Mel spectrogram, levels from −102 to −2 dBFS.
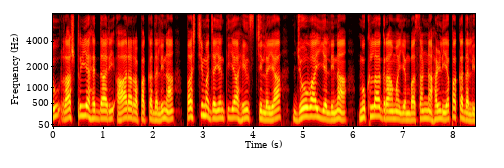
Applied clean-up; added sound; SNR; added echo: none; none; none; none.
